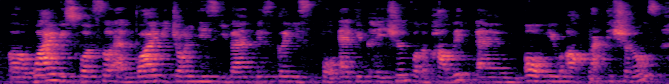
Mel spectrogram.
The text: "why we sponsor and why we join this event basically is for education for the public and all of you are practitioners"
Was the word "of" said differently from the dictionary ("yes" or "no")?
yes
